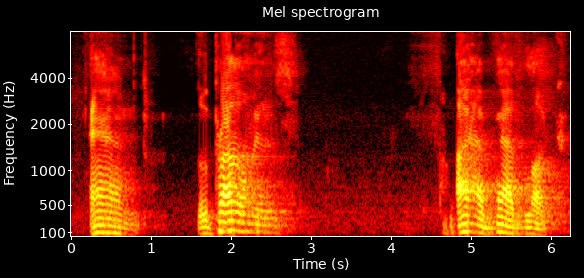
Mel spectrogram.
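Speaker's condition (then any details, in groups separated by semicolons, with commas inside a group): Traumatic brain injury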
